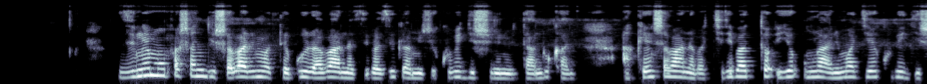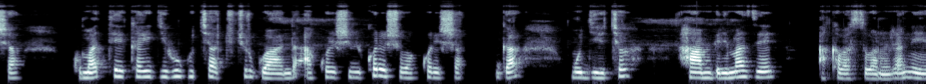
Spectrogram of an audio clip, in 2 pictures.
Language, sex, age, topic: Kinyarwanda, female, 25-35, education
